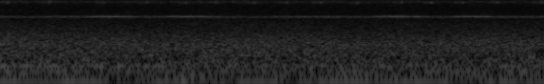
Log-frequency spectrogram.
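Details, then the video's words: In Crimea's south at night, crickets keep up a constant high, ringing trill while a breeze blows; a higher faint pulsing layer rides above and a soft low rumble sits beneath. "Сверчки поют"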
